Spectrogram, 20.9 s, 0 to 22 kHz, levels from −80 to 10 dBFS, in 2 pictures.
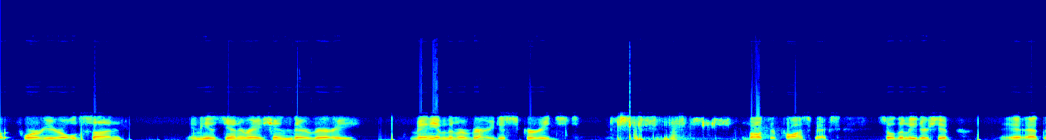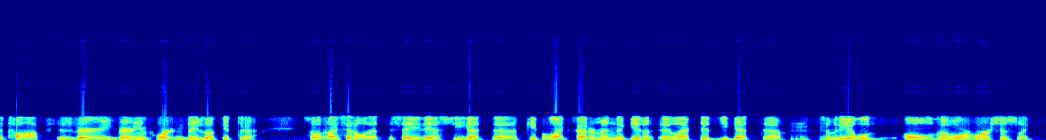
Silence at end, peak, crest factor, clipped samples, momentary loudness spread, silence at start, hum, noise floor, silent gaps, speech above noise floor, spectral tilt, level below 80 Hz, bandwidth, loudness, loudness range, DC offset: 0.2 s; -2 dBFS; 18 dB; under 0.1%; 9 LU; 0 s; none; -59 dBFS; none; 40 dB; -6.5 dB/octave; -56 dBFS; 8.8 kHz; -19 LUFS; 2 LU; under 0.1%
